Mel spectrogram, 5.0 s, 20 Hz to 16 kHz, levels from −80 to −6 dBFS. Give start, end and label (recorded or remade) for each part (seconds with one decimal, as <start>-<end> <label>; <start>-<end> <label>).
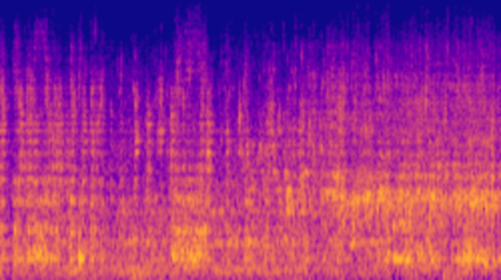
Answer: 0.0-5.0 recorded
